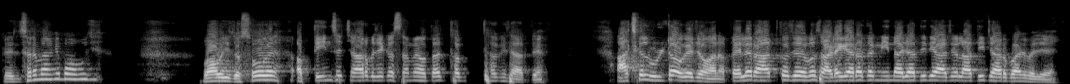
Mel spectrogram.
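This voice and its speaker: A teacher from Bihar, India, gives a comic classroom lecture, quizzing his students and telling stories with lots of animation. His voice is high and expressive, and he speaks briskly.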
